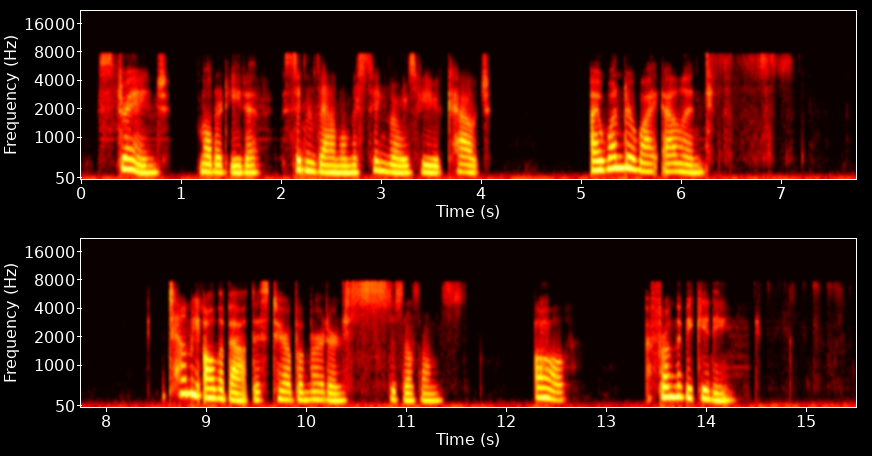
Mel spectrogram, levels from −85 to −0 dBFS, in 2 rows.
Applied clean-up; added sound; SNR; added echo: neural diffusion model UNIVERSE++.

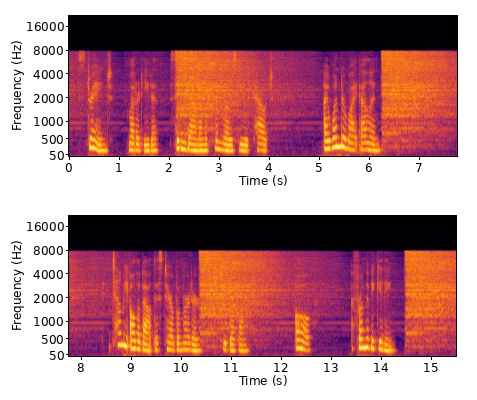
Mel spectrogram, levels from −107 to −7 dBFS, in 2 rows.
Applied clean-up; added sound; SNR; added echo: none; Hi-hat; 6 dB; none.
